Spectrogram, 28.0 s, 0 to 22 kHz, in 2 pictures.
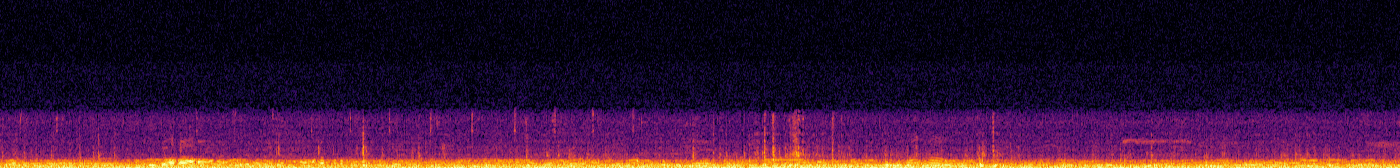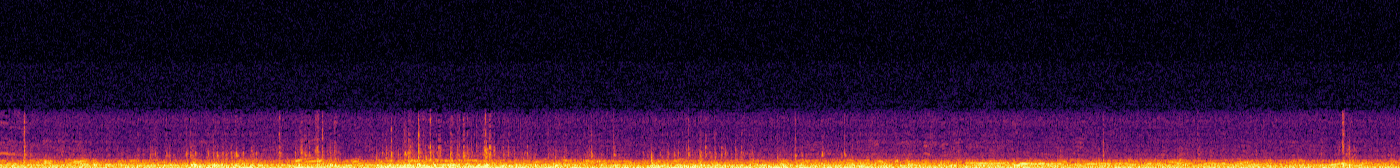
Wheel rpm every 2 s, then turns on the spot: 0, 0, 0, 0, 0, 0, 0, 0, 0, 0, 0, 0, 0, 0.
none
